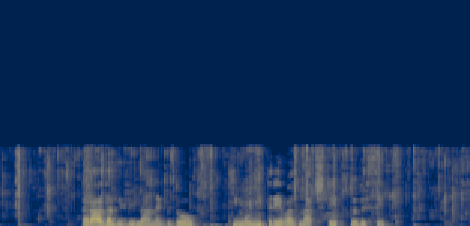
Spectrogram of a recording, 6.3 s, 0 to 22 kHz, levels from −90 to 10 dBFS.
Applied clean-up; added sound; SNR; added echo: classical method log-MMSE.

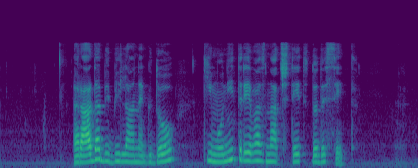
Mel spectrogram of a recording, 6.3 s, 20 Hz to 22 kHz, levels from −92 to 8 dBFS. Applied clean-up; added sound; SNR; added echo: none; none; none; none.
